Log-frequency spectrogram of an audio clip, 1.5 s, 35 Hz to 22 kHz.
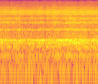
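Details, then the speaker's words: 2004 Ford Explorer Sport Trac, jacked up, front wheel spun by hand after replacing the seized-bearing spindle and rotor with a junkyard assembly; smooth, even whir with faint brake-pad drag hiss, no grinding; bearing spins freely and healthy. "I'd say it's rolling pretty good. Rolling a lot better than it did before."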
